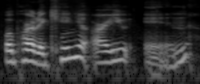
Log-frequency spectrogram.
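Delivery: ordinary talk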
